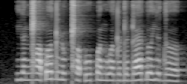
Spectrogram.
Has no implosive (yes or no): no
